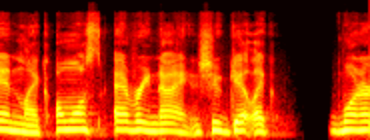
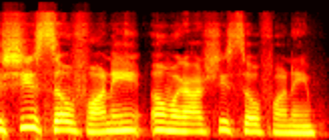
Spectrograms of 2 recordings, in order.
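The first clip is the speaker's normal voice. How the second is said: ordinary talk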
